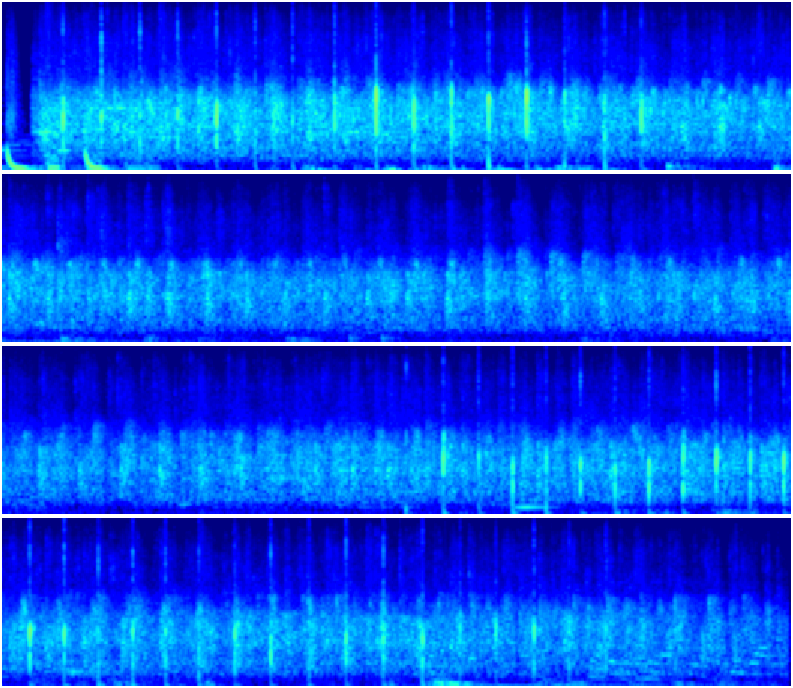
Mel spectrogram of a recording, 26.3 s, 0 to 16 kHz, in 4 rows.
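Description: Sustained applause from a large banquet audience, many people clapping together for about 26 seconds before fading out near the end.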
